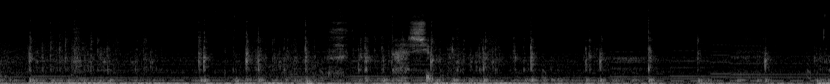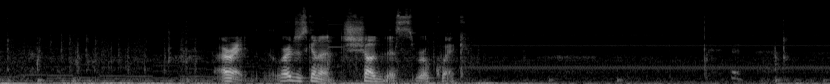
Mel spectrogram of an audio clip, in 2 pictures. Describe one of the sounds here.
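Retro electronic game music plays with bleeping effects.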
